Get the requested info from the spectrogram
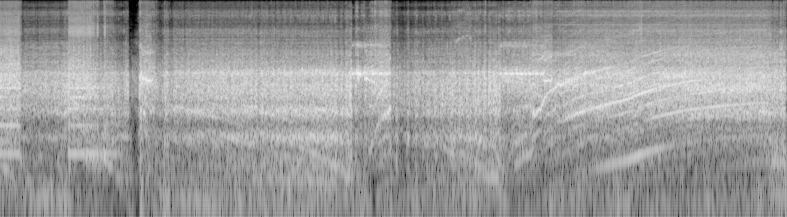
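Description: Radio-controlled buggy motor and drivetrain whining, its pitch rising and falling over and over as the cars speed up and slow down, over a steady rumble of tyres and gears on pavement.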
